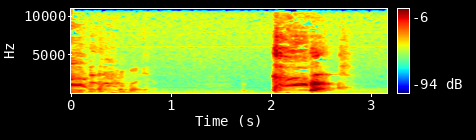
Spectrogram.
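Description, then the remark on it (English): A person with a scratchy throat clears their throat and then coughs a couple of times, fairly loud, after a moment of quiet; the bursts are harsh and abrupt, with a faint voice trailing off at the start. “Somebody have a cough drop.”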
